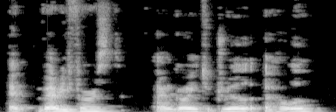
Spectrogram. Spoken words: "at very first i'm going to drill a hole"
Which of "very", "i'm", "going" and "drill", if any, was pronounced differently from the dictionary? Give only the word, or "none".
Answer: none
